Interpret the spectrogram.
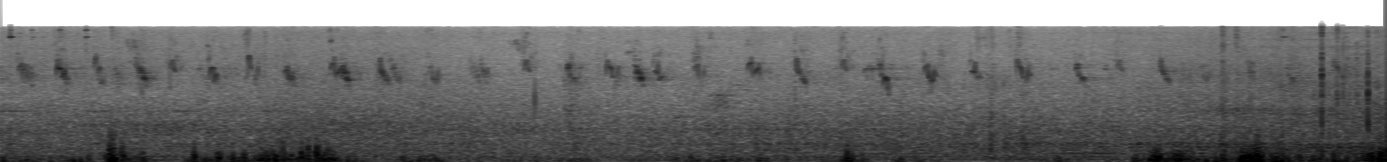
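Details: Street scene in Canada with house finches fighting: a steady run of quick, thin chirps repeats several times a second, partly covered by low rumbling thuds and knocks that rise again toward the end.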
